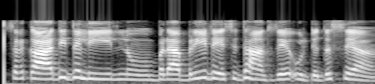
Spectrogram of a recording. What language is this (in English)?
Punjabi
